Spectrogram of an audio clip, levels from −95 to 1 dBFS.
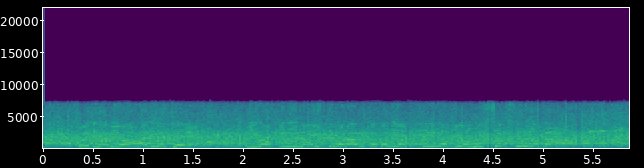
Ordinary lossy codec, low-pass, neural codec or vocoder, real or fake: Opus, 64 kbps; 7.2 kHz; none; real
